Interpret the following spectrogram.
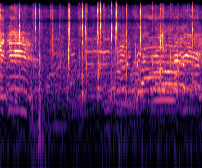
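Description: A crowd of onlookers chatting, several voices overlapping at once, with scattered sharp clicks among them.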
